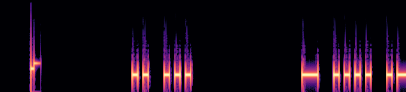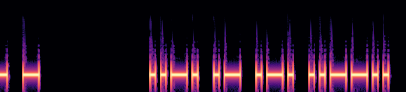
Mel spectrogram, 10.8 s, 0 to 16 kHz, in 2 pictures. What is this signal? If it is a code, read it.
Morse code, heard as a keyed tone, about 17 wpm, 700 Hz. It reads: IS THAT FAR?
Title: 3x Word-Spacing - Sentences from Top 300 Words - 17wpm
